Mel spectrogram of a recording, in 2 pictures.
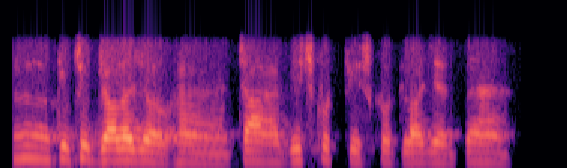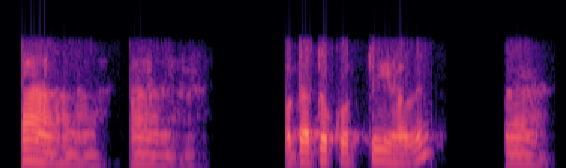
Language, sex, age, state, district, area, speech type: Bengali, male, 60+, West Bengal, Paschim Bardhaman, rural, conversation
